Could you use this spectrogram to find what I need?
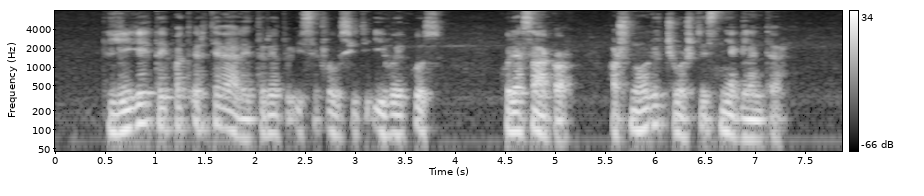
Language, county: Lithuanian, Kaunas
